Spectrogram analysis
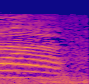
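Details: A cat gives a single drawn-out meow, rich in harmonics, holding steady and sliding slightly lower in pitch for about a second before fading into background noise.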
